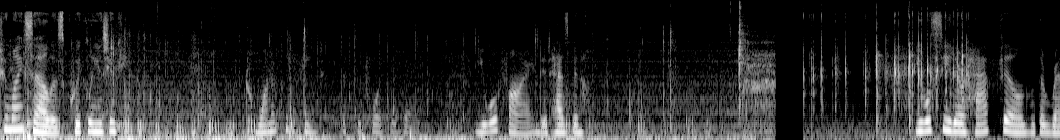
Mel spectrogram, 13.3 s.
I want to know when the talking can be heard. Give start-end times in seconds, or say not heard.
0.0-1.6, 3.0-7.3, 11.2-13.2.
